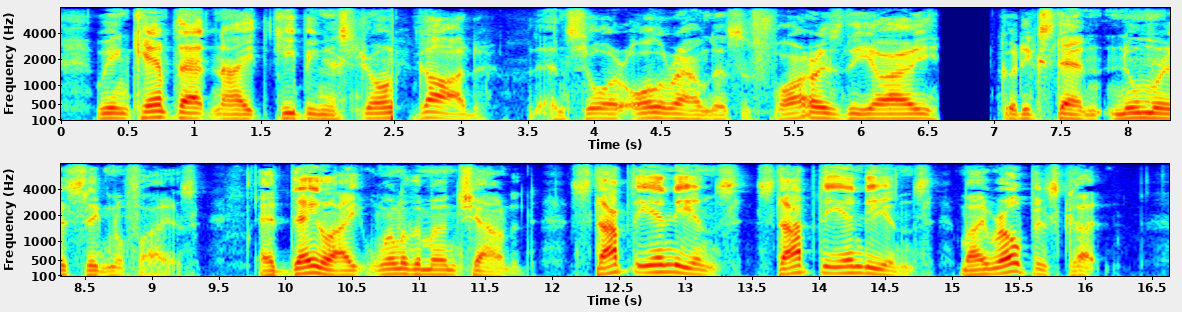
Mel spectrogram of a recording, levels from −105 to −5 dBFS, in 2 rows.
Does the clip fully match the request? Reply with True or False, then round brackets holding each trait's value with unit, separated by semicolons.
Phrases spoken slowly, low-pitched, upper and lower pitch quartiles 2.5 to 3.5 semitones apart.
False (150 wpm; 130 Hz; 3.2 semitones)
